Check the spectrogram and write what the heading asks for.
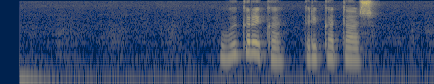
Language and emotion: Russian, neutral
